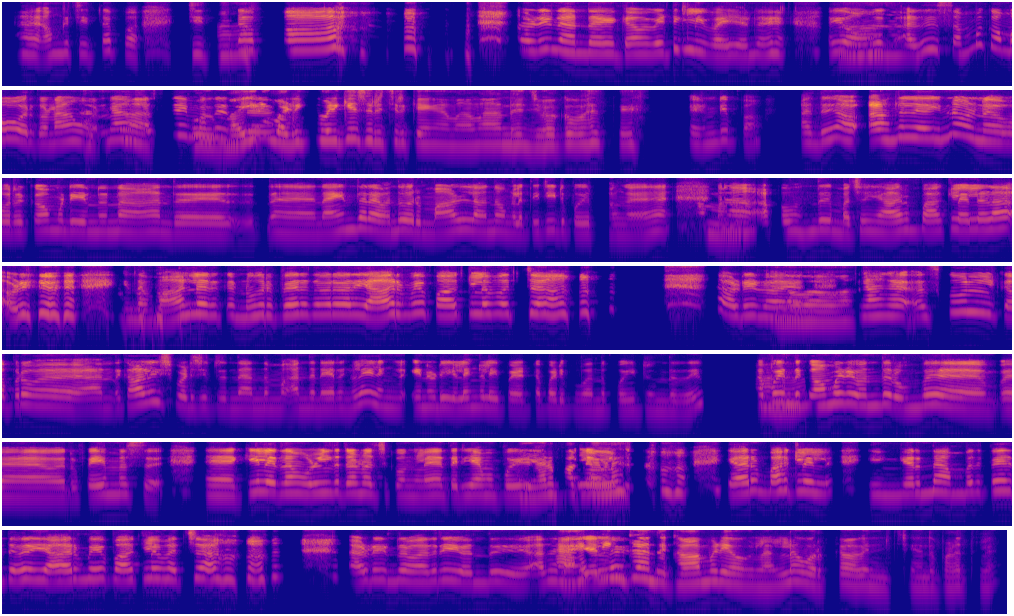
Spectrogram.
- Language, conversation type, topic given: Tamil, podcast, உங்களுக்கு பிடித்த ஒரு திரைப்படப் பார்வை அனுபவத்தைப் பகிர முடியுமா?
- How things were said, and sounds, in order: snort; laugh; snort; in English: "காம்போவா"; in English: "மால்ல"; chuckle; laughing while speaking: "இந்த மால்ல இருக்க நூறு பேர தவிர வேற யாருமே பார்க்கல மச்சான்! அப்டீன்னுவாங்க"; laugh; chuckle; other noise; laughing while speaking: "விழுந்துட்டோம், யாரும் பார்க்கலைல இங்கேருந்து ஐம்பது … அப்பிடின்ற மாதிரி வந்து"; in English: "டைமிங்‌க்கு"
